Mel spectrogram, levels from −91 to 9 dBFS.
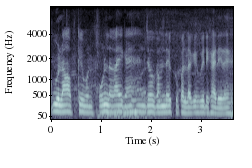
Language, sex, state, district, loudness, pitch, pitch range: Hindi, male, Madhya Pradesh, Katni, -18 LUFS, 125 Hz, 120-130 Hz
